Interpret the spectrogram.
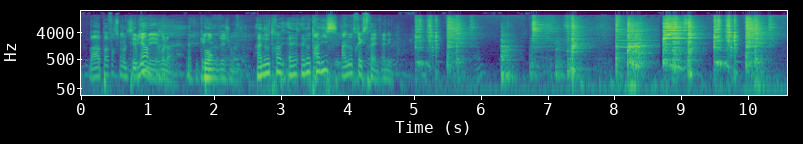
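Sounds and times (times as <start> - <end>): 
speech: 0.2 - 5.2
metal pots and pans clattering in a busy kitchen: 5.0 - 10.5.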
